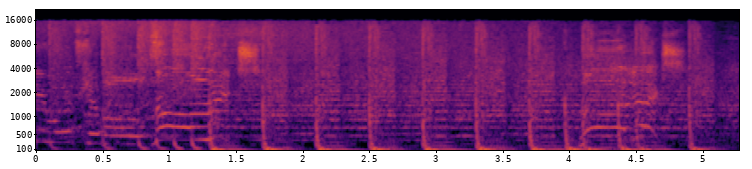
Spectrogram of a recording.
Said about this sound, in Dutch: Ja, Oranje-invasies denk ik. Dus... Eh, aan hoorders, mannen die achter een dubbeldekkerbus aanlopen. Terwijl ze op eh, deze muziek, moet je maar luisteren, over straat lopen.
